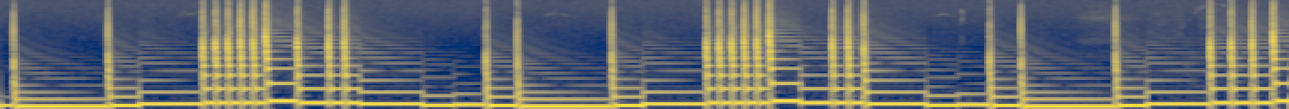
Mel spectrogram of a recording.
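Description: Modular synthesizer sequence: a held bass line stepping between notes, with quick ratcheted bursts of short, sharp-attack pinged notes from the BRENSO oscillator, triggered by the USTA sequencer's ratcheting gates. The pattern loops about every three and a half seconds.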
